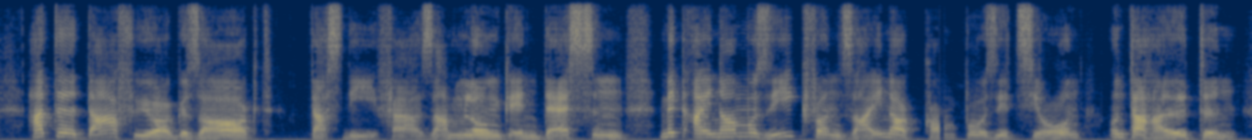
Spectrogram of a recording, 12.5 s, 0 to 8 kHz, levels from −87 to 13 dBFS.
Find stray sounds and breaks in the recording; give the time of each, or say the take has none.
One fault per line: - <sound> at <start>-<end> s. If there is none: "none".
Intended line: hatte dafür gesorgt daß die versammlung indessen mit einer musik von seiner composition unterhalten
- dropout at 9.4-9.4 s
